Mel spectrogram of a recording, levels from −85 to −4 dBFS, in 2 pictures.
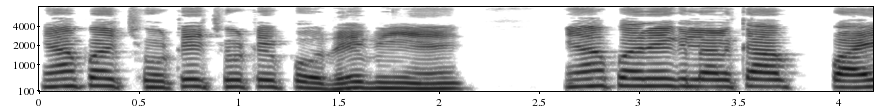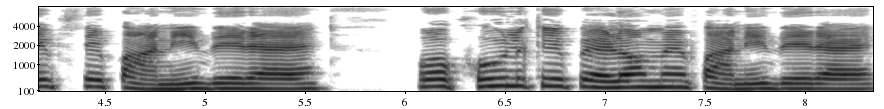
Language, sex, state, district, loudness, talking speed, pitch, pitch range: Hindi, male, Bihar, Saran, -15 LUFS, 180 wpm, 225 Hz, 180-245 Hz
